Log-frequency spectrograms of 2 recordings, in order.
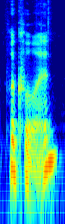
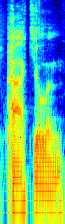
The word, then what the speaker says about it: Pakulin: She used to think it was Paculin. Yeah.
